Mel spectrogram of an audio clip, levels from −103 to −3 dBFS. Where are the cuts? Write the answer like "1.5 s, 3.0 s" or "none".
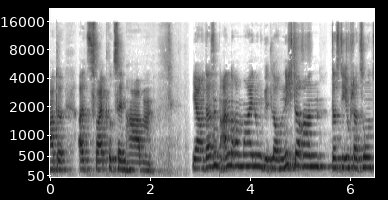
1.5 s, 3.4 s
